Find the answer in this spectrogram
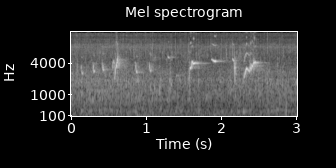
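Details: Fantail in lively song with water flowing behind: a series of short high chirps, then several clear, drawn-out whistles that rise or hold steady, over a faint watery hiss.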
